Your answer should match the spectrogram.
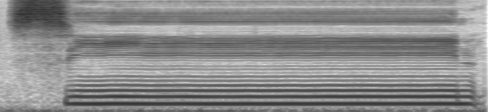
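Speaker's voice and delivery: سین with a sharp whistled s; drawn-out سین with a hard, hissed start; hard seen. Shown as a demonstration. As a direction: stretch سین long on one note, s firm. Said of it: "سین کو سخت پڑھتے ہیں".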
